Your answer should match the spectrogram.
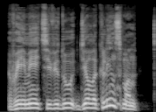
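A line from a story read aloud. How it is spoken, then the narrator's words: Plain. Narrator (Russian): спросила она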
